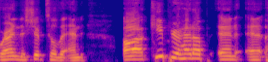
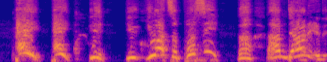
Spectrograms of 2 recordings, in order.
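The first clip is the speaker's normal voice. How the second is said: very high, coaxing, luring put-on clown voice; 10 semitones higher than usual. Mocking the girls the clown world offers, as a luring sewer clown: imitating a luring sewer clown. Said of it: "the girls are gonna be doing this shit to them".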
